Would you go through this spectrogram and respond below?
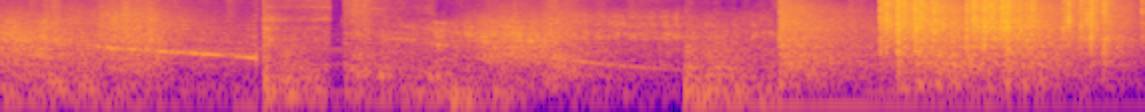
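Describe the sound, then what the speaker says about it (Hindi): Heavy gunfire near Al-Shifa hospital in Gaza, sharp cracks and sustained bursts layered over a dense, loud background, with vehicle-like rumble and a steady wash of noise throughout. "वहां आसपास ताबड़तोड़ फायरिंग हो रही है"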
